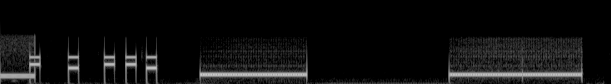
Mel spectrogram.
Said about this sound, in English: I'm about to dial her phone number. Here we go.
